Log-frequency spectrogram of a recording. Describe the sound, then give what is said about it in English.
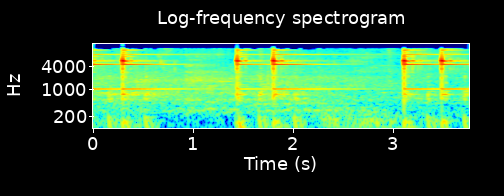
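A record vote bell rings five times in uneven pairs in the Texas House of Representatives chamber, each strike sharp with a short ringing decay, over a low murmur of room noise. “The clerk will ring the bell.”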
